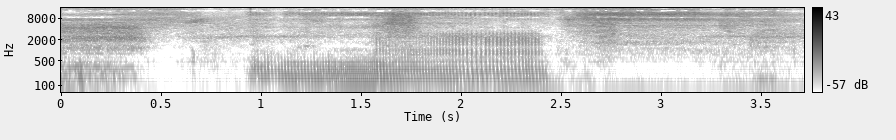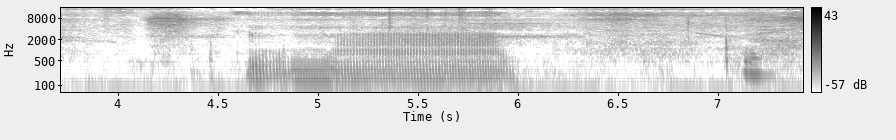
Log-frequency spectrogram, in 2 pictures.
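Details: Dozing dog Mungchi, being tickled on the bottoms of its feet, answers with two throaty, rumbling groans each lasting over a second, separated by quiet breathing in a small room.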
